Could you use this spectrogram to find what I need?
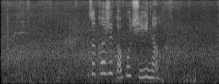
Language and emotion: Russian, sad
